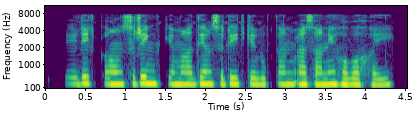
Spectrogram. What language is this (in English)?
Magahi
